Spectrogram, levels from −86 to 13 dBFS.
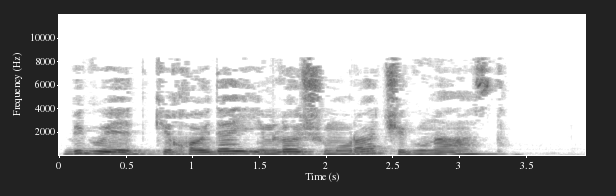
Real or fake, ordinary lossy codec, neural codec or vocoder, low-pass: real; MP3, 32 kbps; none; 9.9 kHz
